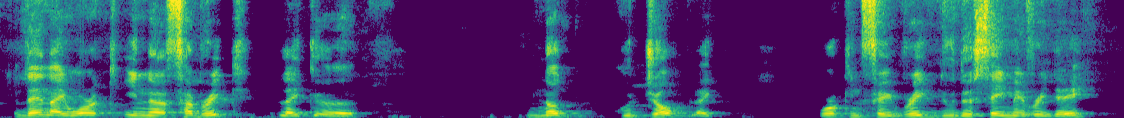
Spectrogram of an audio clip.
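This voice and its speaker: In a French accent, a man speaks at a very slow pace with a fairly high pitch. His intonation is fairly even, and he takes long, frequent pauses. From northern France. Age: 20s. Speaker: traveler. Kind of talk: Q&A conversation with students. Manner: halting non-native speech.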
